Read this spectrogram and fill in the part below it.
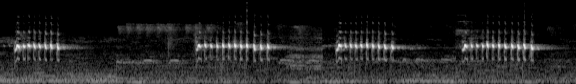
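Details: Lure call of a Yellow-vented Bulbul that sets others calling: four rapid chattering bursts, each well under a second, repeating roughly every one and a half seconds.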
